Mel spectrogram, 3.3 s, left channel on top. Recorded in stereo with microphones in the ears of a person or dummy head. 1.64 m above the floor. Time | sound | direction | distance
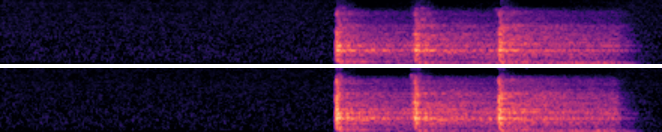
1.7 | knocking | 35° right (ahead or behind) | 0.7 m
